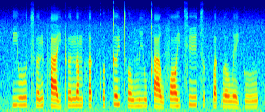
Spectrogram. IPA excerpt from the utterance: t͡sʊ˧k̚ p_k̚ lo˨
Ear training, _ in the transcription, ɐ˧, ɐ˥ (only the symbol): ɐ˧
